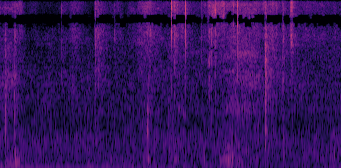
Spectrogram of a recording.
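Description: Hard plastic graded-card slabs being set onto a stack, giving a few faint, sharp clicks over a steady low hum.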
